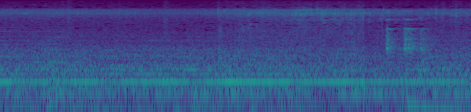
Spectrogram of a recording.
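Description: Onion-and-spice masala frying in oil in a pot, with a steady sizzle and a wooden spatula stirring it. About four seconds in there is a short clatter as tomato paste goes into the pot. A steady low hum runs underneath.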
